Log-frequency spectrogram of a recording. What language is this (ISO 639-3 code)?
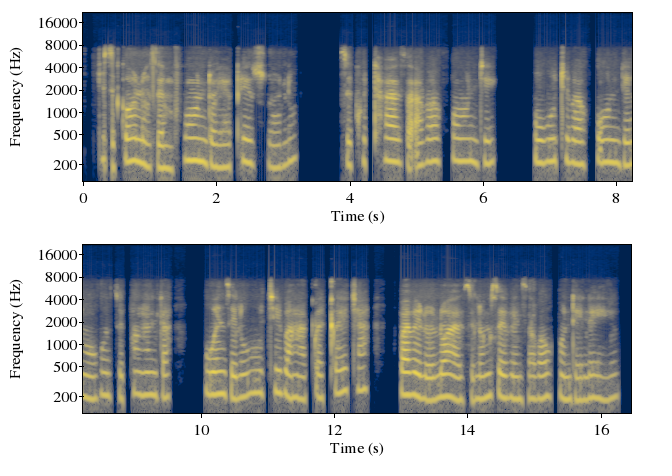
nde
